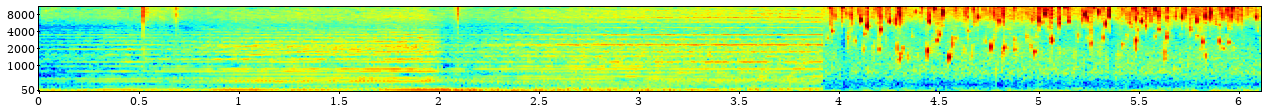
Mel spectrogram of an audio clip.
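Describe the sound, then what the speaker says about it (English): Meltwater flows steadily through a Siberian valley in the thaw, a broad rushing wash of water that comes in after a low droning opening and carries on to the end. "The sound of flowing water draws the bear toward the valley floor"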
